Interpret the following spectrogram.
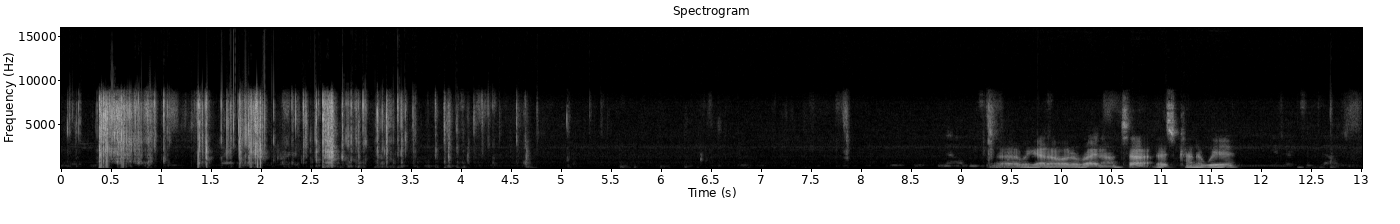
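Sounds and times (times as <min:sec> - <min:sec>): wrapper tearing and crinkling: 0:00.0 - 0:04.8.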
